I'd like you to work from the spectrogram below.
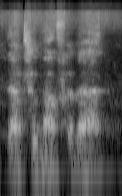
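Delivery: breathy, hushed Clint Eastwood rasp; Clint Eastwood impression. Clint Eastwood ending a take, in a soft whispered rasp. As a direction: say it like a laconic old cowboy director. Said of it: "That's a really good Clint Eastwood".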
